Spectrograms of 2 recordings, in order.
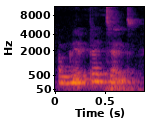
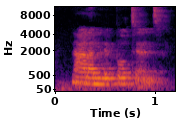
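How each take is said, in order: First: The vowel after the N is a weak, reduced sound. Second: The vowel after the N is a full O sound. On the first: The speaker calls it right. "this O has taken on a short E sound" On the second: The speaker calls it wrong.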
